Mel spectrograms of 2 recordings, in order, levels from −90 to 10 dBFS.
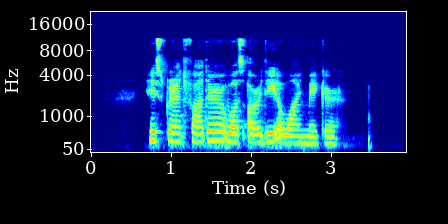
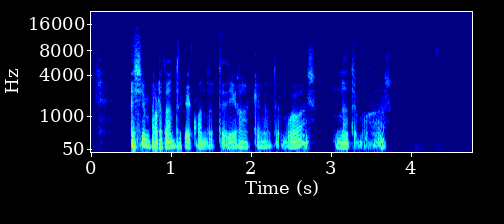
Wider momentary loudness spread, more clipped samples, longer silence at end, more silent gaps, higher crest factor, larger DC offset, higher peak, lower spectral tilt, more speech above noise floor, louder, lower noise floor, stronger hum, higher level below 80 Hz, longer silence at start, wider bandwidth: second, 8 LU vs 12 LU; neither; second, 0.85 s vs 1.05 s; second, none vs 0.36-0.50 s, 2.85-3.00 s; about the same, 18 dB vs 22 dB; neither; first, -8 dBFS vs -24 dBFS; second, -3 dB/octave vs -6 dB/octave; about the same, 40 dB vs 38 dB; first, -24 LUFS vs -45 LUFS; second, -64 dBFS vs -82 dBFS; neither; second, -70 dBFS vs -64 dBFS; first, 0.7 s vs 0.1 s; second, 12 kHz vs 15 kHz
